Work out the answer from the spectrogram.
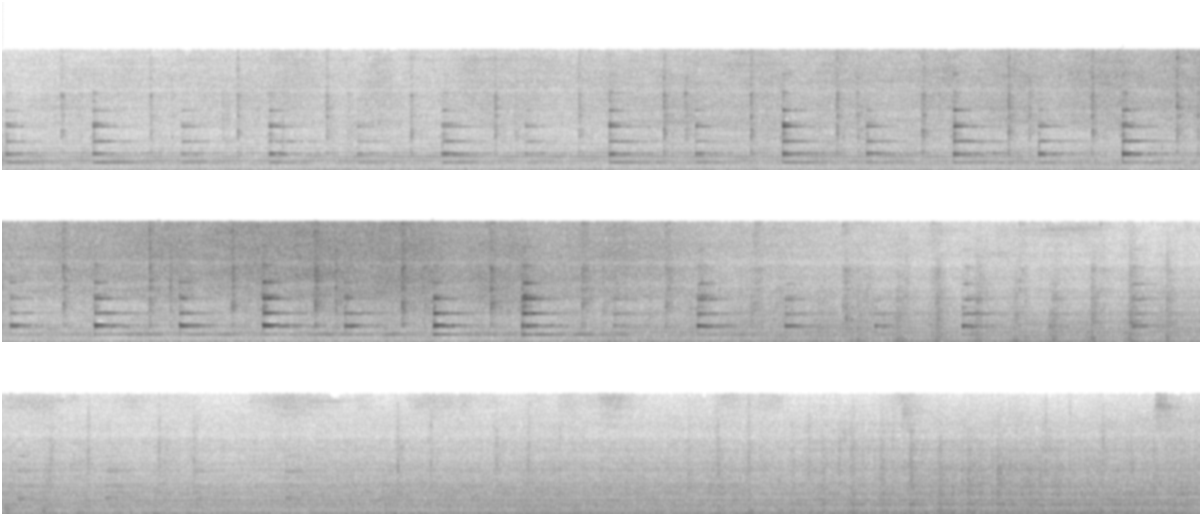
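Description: Metra commuter train passing on the rails, with a warning bell striking about every three-quarters of a second. The bell is loudest around the middle and dies out after about twenty seconds. As the cars roll by, a low rumble from the diesel locomotive at the rear grows louder toward the end.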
